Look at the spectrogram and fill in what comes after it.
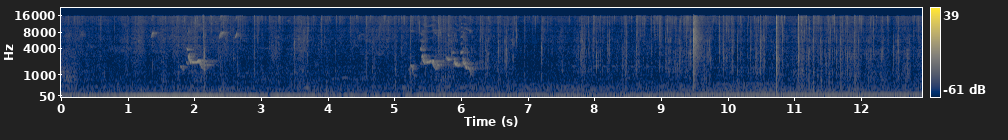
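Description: A small bird chirping in two short bursts, about two seconds in and again around six seconds. Under it are a few faint soft taps as hands pat and press enset dough flat on a leaf.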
